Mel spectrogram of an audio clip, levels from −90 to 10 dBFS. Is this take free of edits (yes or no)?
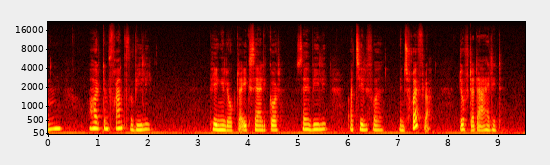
yes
